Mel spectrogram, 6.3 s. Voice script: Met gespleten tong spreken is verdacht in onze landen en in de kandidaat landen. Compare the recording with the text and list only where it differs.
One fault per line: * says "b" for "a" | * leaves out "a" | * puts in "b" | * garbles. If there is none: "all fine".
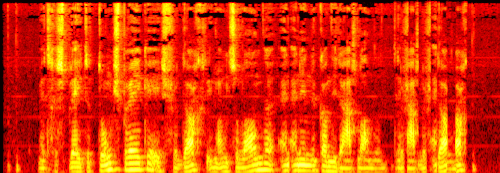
* puts in "en"
* garbles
